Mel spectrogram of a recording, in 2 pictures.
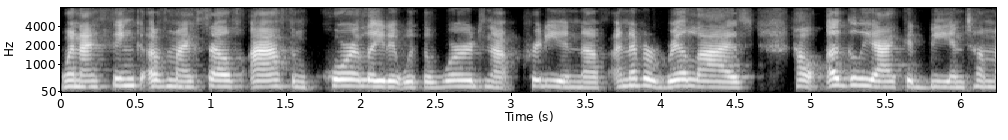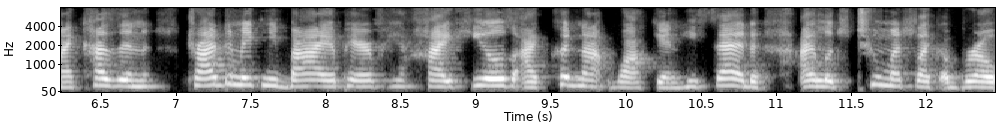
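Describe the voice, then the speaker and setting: A woman with an American accent and an unremarkable speaking voice talks at a fairly quick pace and medium pitch, with fairly even intonation and a quiet background. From Milwaukee, Wisconsin. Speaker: spoken word poet. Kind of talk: poetry reading.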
